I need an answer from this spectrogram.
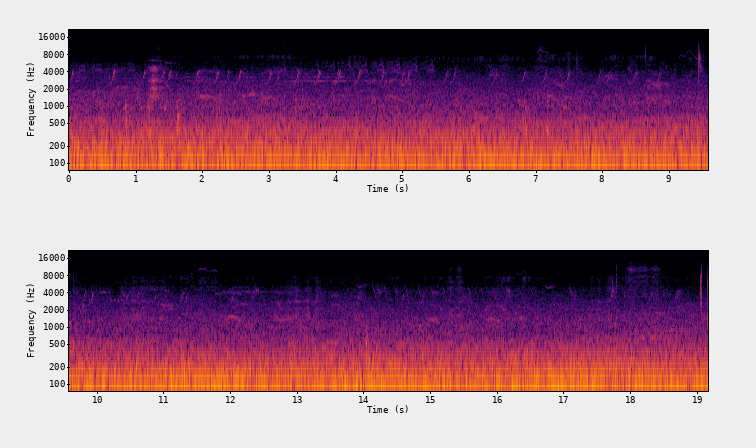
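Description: Birds calling over a steady low rumble, with short high chirps and ticks most frequent in the first few seconds.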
